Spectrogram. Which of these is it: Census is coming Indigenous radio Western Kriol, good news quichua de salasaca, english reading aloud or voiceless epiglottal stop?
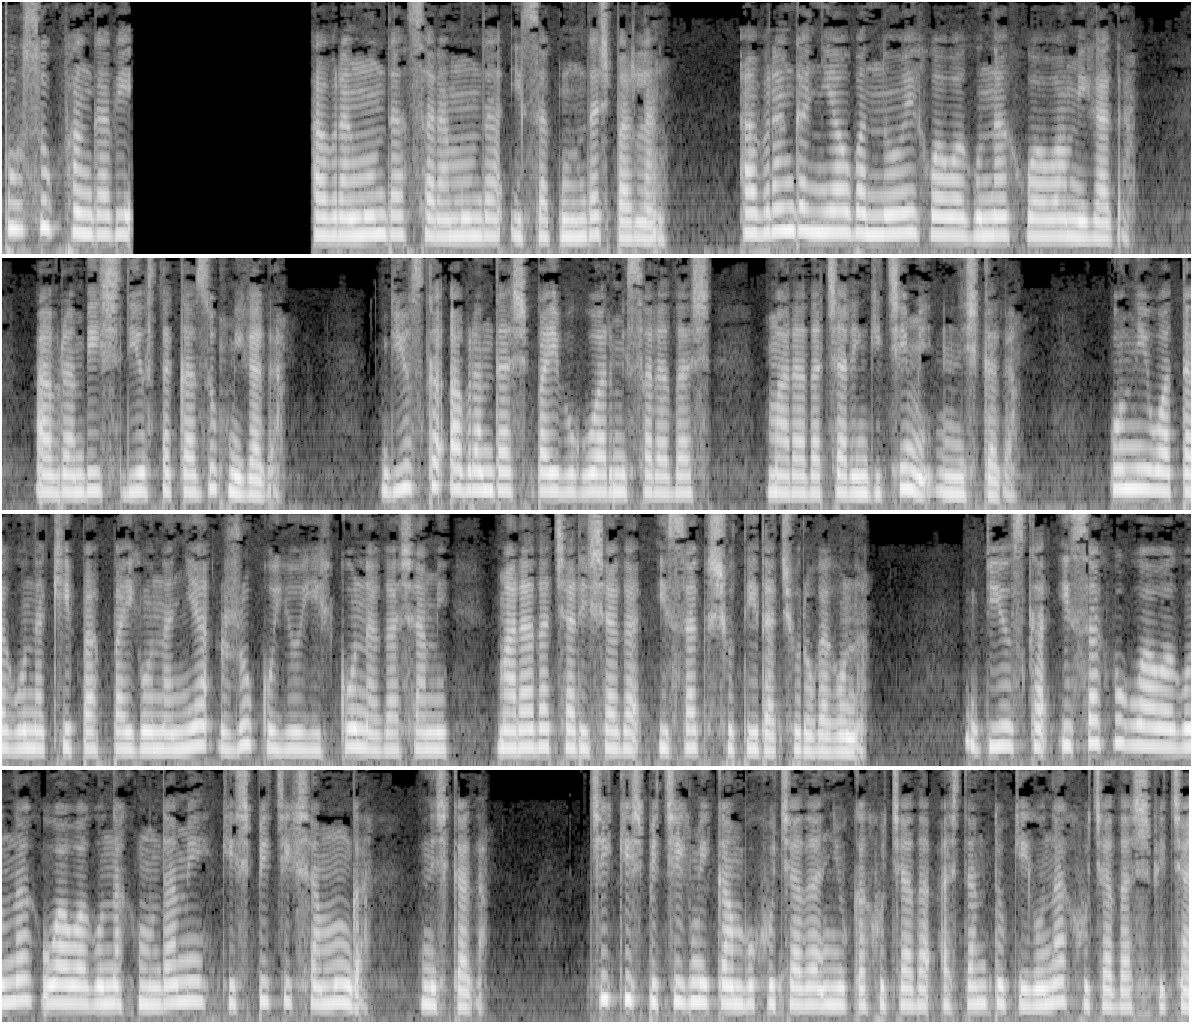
good news quichua de salasaca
